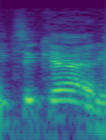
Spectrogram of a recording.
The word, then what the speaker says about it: Tecate: It's Tecate right here. I know how to say it now. It rhymes with a good name.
